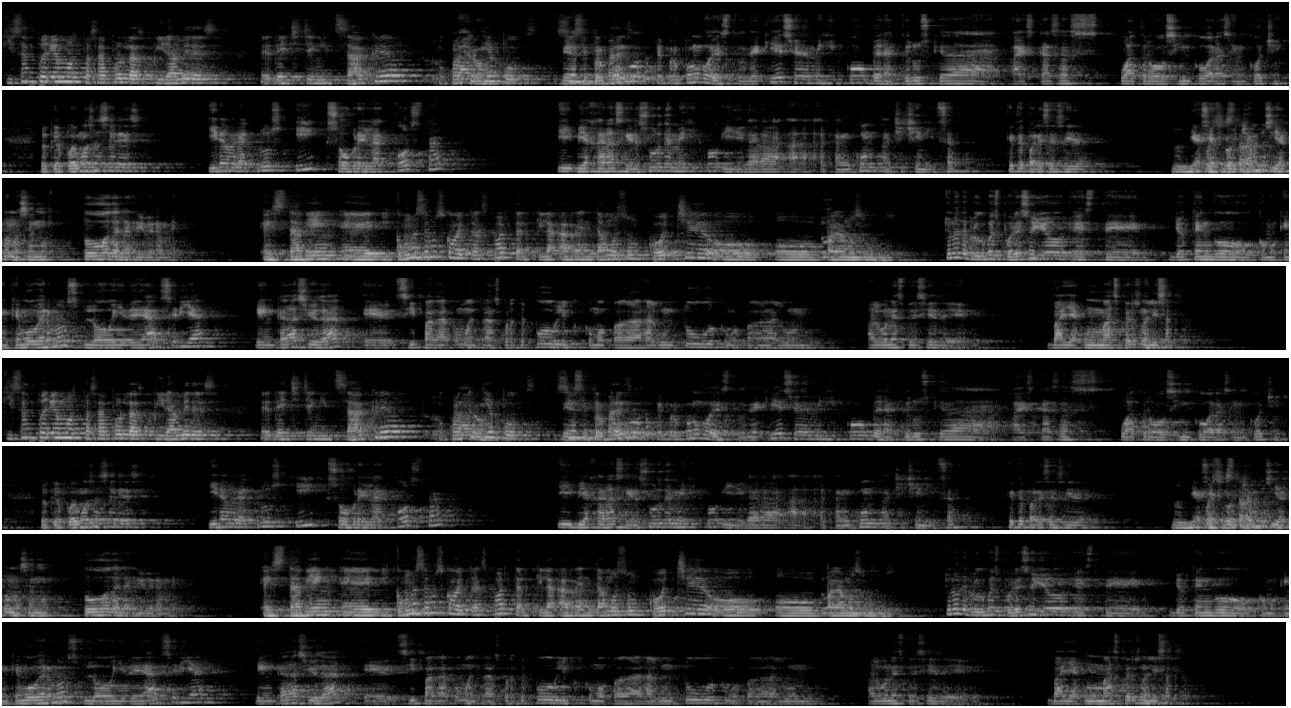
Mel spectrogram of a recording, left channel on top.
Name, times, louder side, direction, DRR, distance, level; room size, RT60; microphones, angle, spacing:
voice 1, 0.0-2.1 2.6-5.1 5.5-6.5 24.6-25.4 28.3-34.6, equal, 5° right, 0 dB, 3.1 m, -30 dB
voice 2, 4.5-5.0 5.6-14.3 14.9-17.3 18.4-22.5 22.9-23.8 24.7-26.3 26.6-27.5 33.9-34.5 35.2-40.7 41.1-46.8 47.3-48.4 49.1-50.3, left 2 dB, 50° left, 1 dB, 2.2 m, -34 dB
30.0 x 13.0 x 7.7 m, 1.1 s
head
